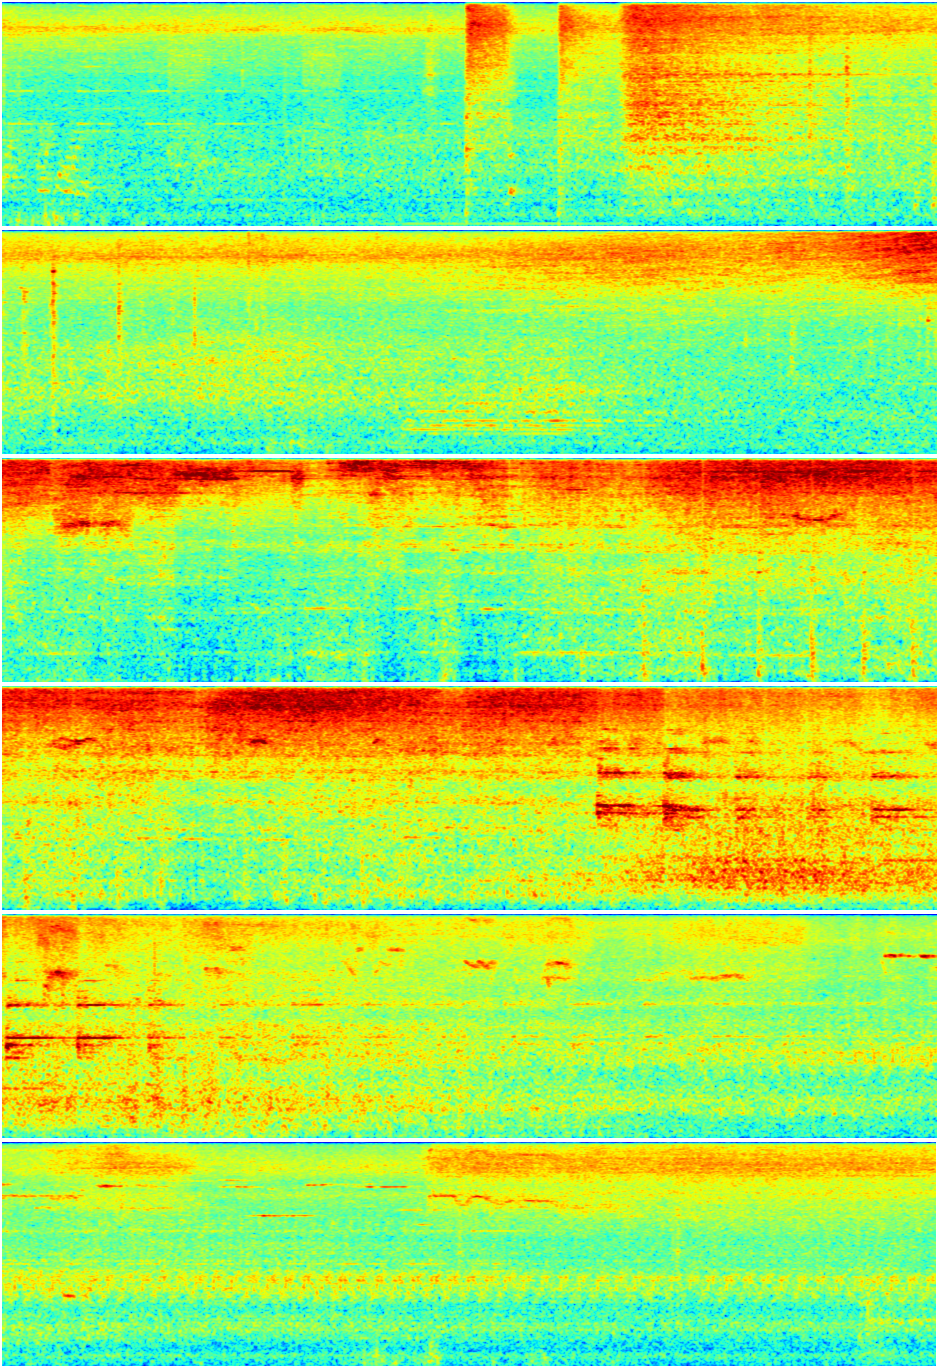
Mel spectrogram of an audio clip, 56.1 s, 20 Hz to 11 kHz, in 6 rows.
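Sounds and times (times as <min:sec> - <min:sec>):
train wheels clicking on rails: 0:01.6 - 0:13.3, 0:15.6 - 0:56.0
high wheel squeal: 0:13.4 - 0:35.7, 0:36.5 - 0:39.9, 0:42.0 - 0:45.3, 0:46.2 - 0:55.3.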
